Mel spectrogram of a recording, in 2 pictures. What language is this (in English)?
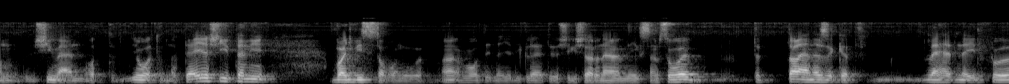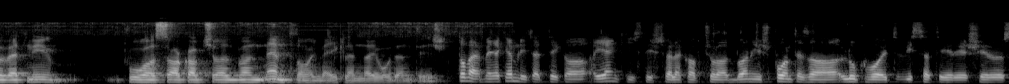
Hungarian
